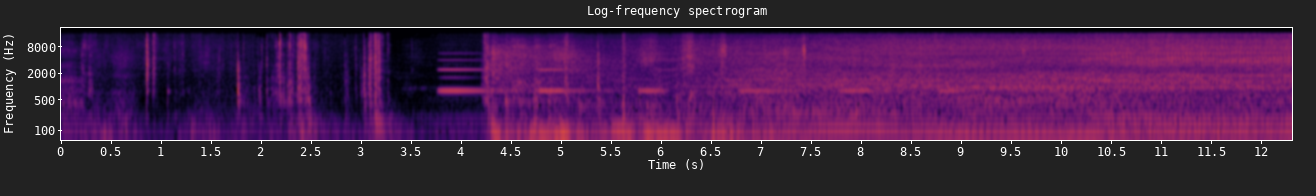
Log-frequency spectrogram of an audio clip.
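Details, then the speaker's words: 2013–2017 Honda Accord 2.4L after replacing the bad belt tensioner/idler pulley (Gates 39339): the engine fires and settles into a smooth, quiet idle with no belt squeal or chirp. "wow what a difference very quiet"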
